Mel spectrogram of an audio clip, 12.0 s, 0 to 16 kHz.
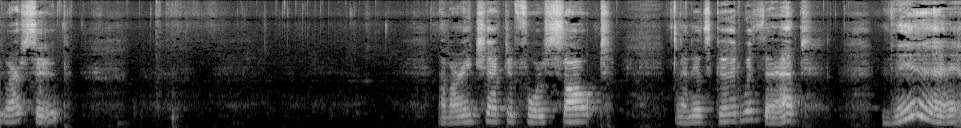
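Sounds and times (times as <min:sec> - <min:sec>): spatula stirring thick soup: 0:00.0 - 0:11.8.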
